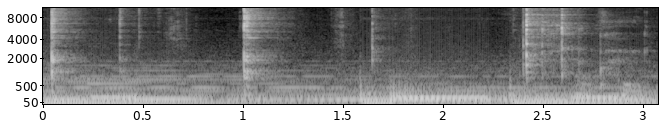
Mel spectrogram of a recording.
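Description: Strips of dyed orange peel are stirred in a bowl with a utensil, giving close clinks and taps against the dish at irregular intervals over a soft scraping background.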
